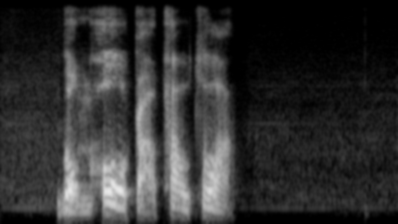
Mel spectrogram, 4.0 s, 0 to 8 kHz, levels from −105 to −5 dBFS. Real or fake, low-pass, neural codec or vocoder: fake; 7.2 kHz; codec, 32 kHz, 1.9 kbps, SNAC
